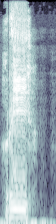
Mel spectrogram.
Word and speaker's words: Hri: Chúng ta sẽ phát âm là Hrihi. Nhưng trong câu chú thì chúng ta không có cần đọc chữ Hi đó. Chúng ta chỉ đọc là Hri. Chúng giống như cái hơi chúng ta hà ra thôi. Hri, Hri, Hri.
